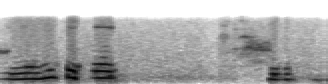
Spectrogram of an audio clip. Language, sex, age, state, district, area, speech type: Hindi, male, 30-45, Uttar Pradesh, Mau, rural, conversation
